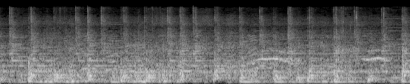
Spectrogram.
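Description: Saraiki jhumar dance music led by a dhol: a fast, steady drum rhythm, with a held melody line coming in over it in the second half.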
